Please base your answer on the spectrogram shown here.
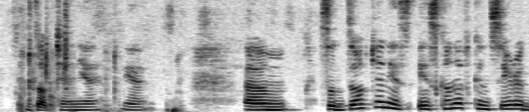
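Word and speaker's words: Dzogchen: lead to dog chain is it dochan not Z Chan Zan I've been mispronouncing have I been mispronouncing it though that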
